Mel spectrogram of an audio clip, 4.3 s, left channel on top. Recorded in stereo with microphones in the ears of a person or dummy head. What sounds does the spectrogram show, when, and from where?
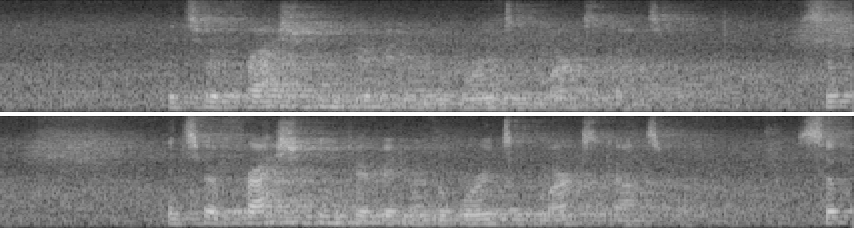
0.8 s a man speaking: 65° right (ahead or behind), 1.5 m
